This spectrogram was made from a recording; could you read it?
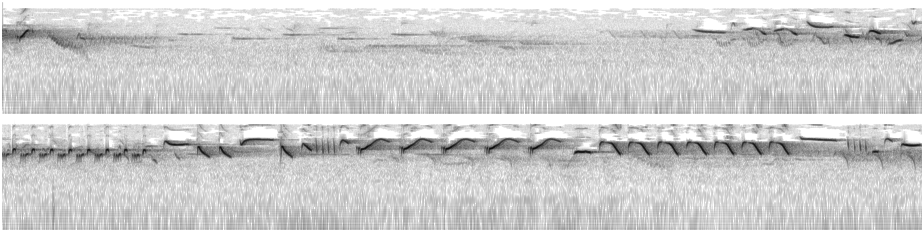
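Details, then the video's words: A Eurasian wren pours out a loud, high, rapid song of sharp twitters and fast rattling trills after a few quieter opening notes. "Singing Eurasian Wren Bird: Best Bird Song"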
